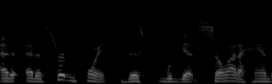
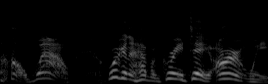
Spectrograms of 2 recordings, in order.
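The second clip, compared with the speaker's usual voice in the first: put-on high, loud, rambunctious old-timey boy voice; 9 semitones higher, 6 dB louder than usual. Showing the voice done for a child: old-timey rambunctious young boy voice. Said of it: "a rambunctious young boy from some day gone by".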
